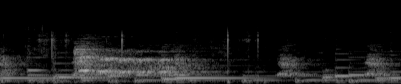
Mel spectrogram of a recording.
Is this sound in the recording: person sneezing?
no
